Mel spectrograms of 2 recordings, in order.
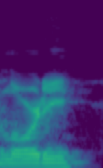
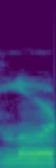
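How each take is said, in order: First: The name is said as two syllables. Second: The name is said as one syllable. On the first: "I don't know if it's Lord or Lordy" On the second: "I don't know if it's Lord or Lordy"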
